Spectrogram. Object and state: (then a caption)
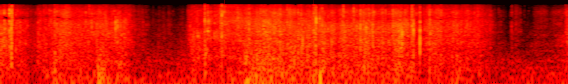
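Pile of dry oak leaves. Bare hands pat and rustle a loose pile of dry brown oak leaves on a wooden table, using fingers and palms. The result is a bright, crisp crackling and crinkling that is mostly high-pitched with little low end, easing briefly around the one-second mark before picking back up and fading quieter near the end.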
